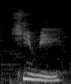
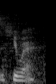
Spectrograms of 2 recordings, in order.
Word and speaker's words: Hiwa: The first time I actually read in my head was like Hiwi, but okay, I'm gonna pronounce it as Hiwa.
